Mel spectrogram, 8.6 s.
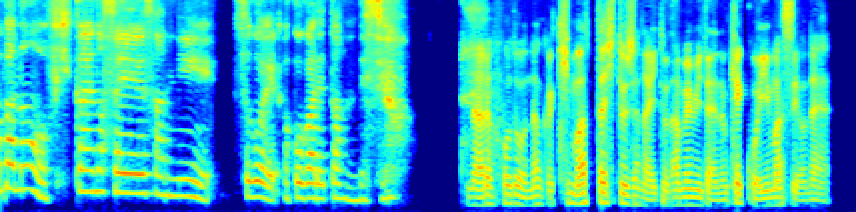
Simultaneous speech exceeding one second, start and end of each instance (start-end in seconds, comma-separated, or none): none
